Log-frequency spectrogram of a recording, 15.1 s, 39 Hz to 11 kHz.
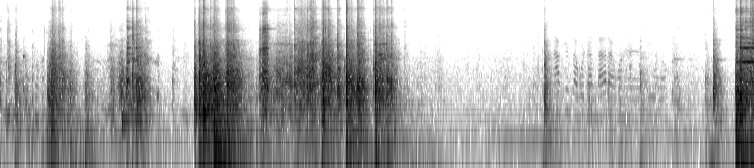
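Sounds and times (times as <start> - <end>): scrap items thudding and clattering: 0.2 - 3.0, 3.9 - 8.2.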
